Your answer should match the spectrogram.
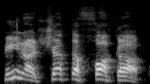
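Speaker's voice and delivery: high, loud snap at the dog; yelling at dog. Real, not acted. [name] breaks off to yell at his barking dog Peanut. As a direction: shout the dog down.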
